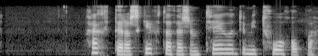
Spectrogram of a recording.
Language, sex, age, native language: Icelandic, female, 18-19, Icelandic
